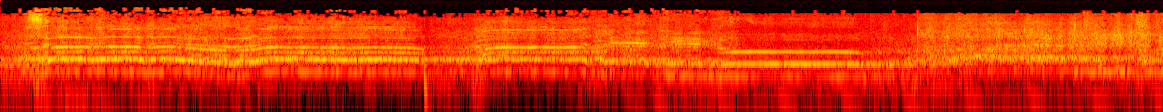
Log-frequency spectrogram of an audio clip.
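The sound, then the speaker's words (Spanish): Football supporters roar and chant in unison at San Mamés stadium during a cup match, a loud, sustained mass of voices holding long, steady sung notes that shift together in pitch throughout. “Así sonaba ayer San Mamés y seguro que la afición del Betis también rugía con la clasificación”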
